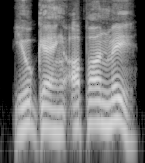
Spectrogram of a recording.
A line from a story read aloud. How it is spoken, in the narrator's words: Zeth shouted to those below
